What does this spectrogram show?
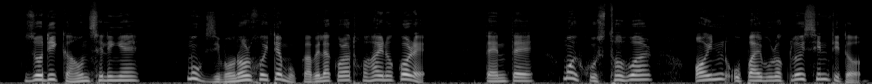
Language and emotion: Assamese, fearful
